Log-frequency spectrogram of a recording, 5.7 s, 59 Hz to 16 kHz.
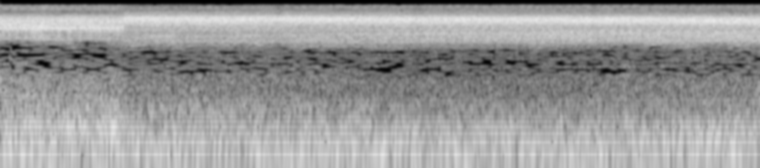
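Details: Many cicadas singing together in August 2008, a continuous shrill buzzing wall of sound that barely changes in level, slightly brighter in the first second, over a faint low rumble.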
